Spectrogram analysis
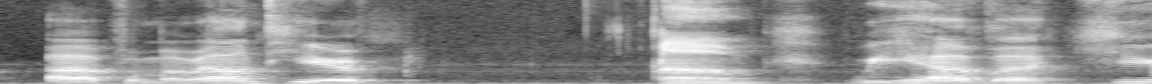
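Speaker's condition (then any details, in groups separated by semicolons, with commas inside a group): Cerebral palsy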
